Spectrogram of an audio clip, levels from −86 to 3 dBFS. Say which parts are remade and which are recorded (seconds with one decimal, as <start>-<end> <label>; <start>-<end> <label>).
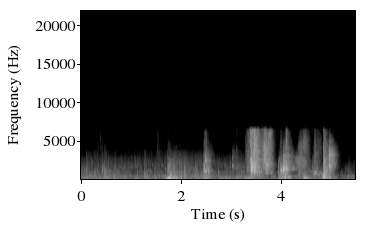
0.0-1.0 recorded; 1.0-1.7 remade; 1.7-2.3 recorded; 2.3-2.9 remade; 2.9-5.5 recorded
